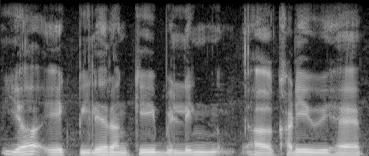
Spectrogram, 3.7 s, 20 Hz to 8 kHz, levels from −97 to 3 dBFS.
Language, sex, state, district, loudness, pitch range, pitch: Hindi, male, Gujarat, Valsad, -16 LUFS, 110-120 Hz, 120 Hz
